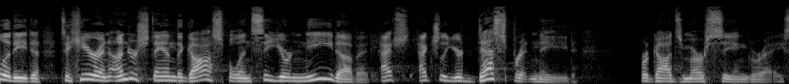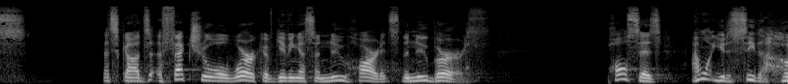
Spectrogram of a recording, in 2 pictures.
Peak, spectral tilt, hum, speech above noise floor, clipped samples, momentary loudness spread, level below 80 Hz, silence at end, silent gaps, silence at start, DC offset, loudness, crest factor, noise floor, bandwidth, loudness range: -4 dBFS; -4.5 dB/octave; none; 60 dB; under 0.1%; 10 LU; -68 dBFS; 0 s; none; 0 s; under 0.1%; -24 LUFS; 22 dB; -84 dBFS; 16 kHz; 6 LU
